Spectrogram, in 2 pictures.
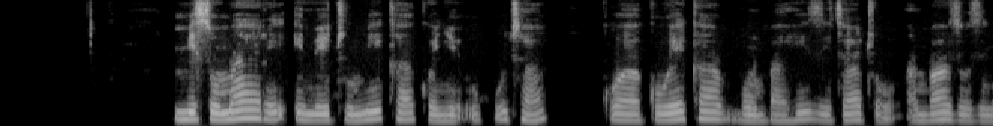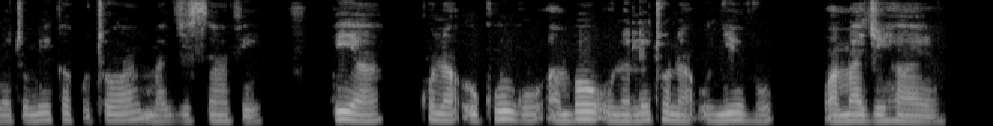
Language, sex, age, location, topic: Swahili, female, 25-35, Nairobi, government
